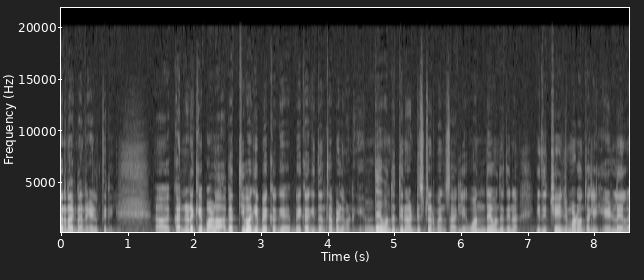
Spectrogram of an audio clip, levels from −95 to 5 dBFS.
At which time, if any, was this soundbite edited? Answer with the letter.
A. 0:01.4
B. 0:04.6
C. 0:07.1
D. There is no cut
B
